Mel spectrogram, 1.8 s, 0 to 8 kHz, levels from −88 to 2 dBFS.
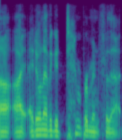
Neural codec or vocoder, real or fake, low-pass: none; real; 7.2 kHz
